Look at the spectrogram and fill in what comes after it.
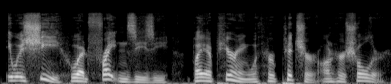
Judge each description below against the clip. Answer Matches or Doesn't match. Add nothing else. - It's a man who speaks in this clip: Matches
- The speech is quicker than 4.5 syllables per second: Matches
